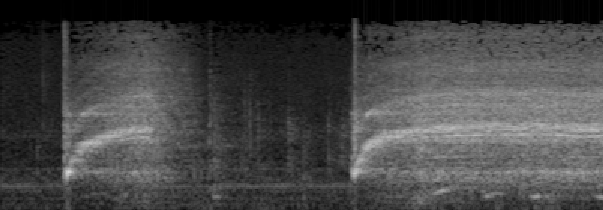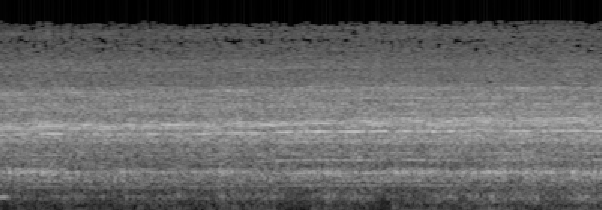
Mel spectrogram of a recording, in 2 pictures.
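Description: Electric hand mixer beating cake batter in a bowl. It starts with a rising whine about half a second in and winds down a second or so later, then starts again a few seconds in and runs steadily.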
